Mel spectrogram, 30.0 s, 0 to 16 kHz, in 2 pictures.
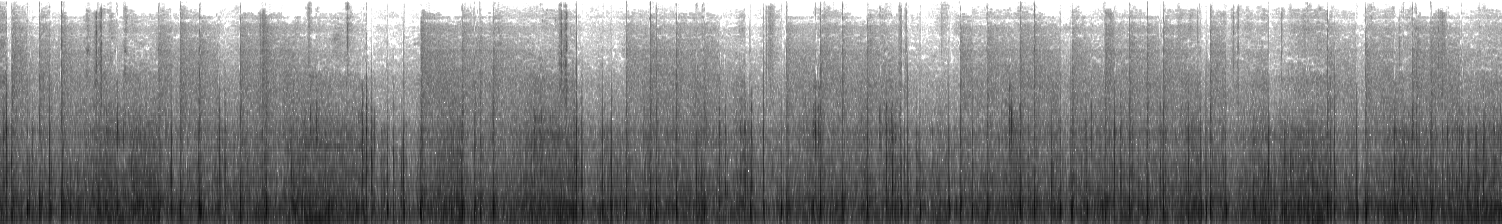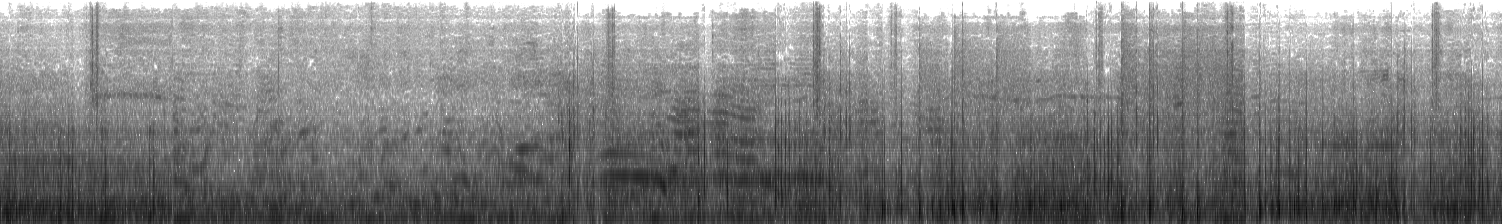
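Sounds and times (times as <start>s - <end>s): fireworks crackling bangs: 0.0s - 30.0s.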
